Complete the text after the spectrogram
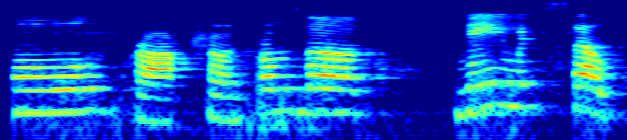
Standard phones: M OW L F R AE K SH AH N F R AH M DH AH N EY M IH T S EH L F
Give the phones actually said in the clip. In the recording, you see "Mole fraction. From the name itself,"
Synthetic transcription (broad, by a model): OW L P R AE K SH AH N F R AH M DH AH N EY M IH T S EH L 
